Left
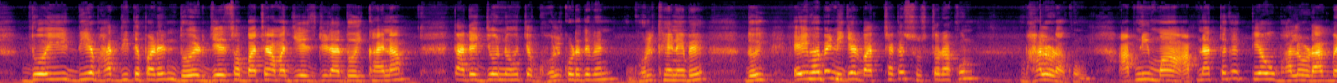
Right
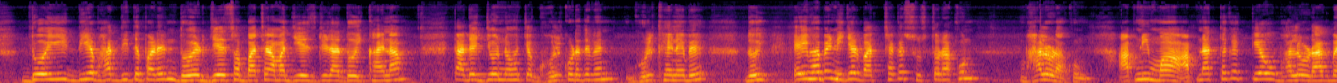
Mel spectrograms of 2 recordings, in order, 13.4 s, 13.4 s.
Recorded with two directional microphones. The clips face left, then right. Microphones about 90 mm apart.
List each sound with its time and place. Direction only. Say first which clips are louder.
0.3 s a woman's voice: left 2 dB; 45° right (ahead or behind); by 4.0 s 30° right (ahead or behind)
4.5 s speech: left 1 dB; 45° right (ahead or behind)
5.6 s a woman's voice: left 3 dB; 25° right (ahead or behind); by 13.2 s 45° right (ahead or behind)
